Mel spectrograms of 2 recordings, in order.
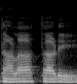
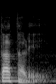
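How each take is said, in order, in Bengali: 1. শব্দটি ধীরে ধীরে, প্রতিটি অক্ষর বলে বলা হয়। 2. শব্দটি দ্রুত বলা হয়, একটি অক্ষর বাদ দিয়ে। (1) "এরকম বলার সময়ও থাকে না" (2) "যখন আমরা তাড়াতাড়ি বলি তখন বলে"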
